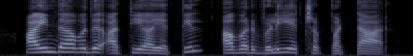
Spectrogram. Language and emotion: Tamil, neutral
